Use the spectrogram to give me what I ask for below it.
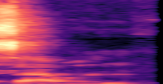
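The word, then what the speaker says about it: Samhain: exciting unofficially officially kicking off the countdown to Salmon that's right you actually pronounced it correctly good job yeah it's only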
